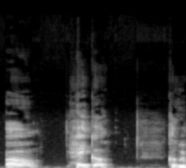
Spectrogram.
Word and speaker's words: Heka: to say that um i want to change the pronunciation of heka uh to haka because that's what it really is when we say hecka you know i'm saying hecka is a combination of two words of what is what people pronounce i heard one guy say hika you know i'm saying because he's pronouncing the e like the english letter e but when you're pronouncing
